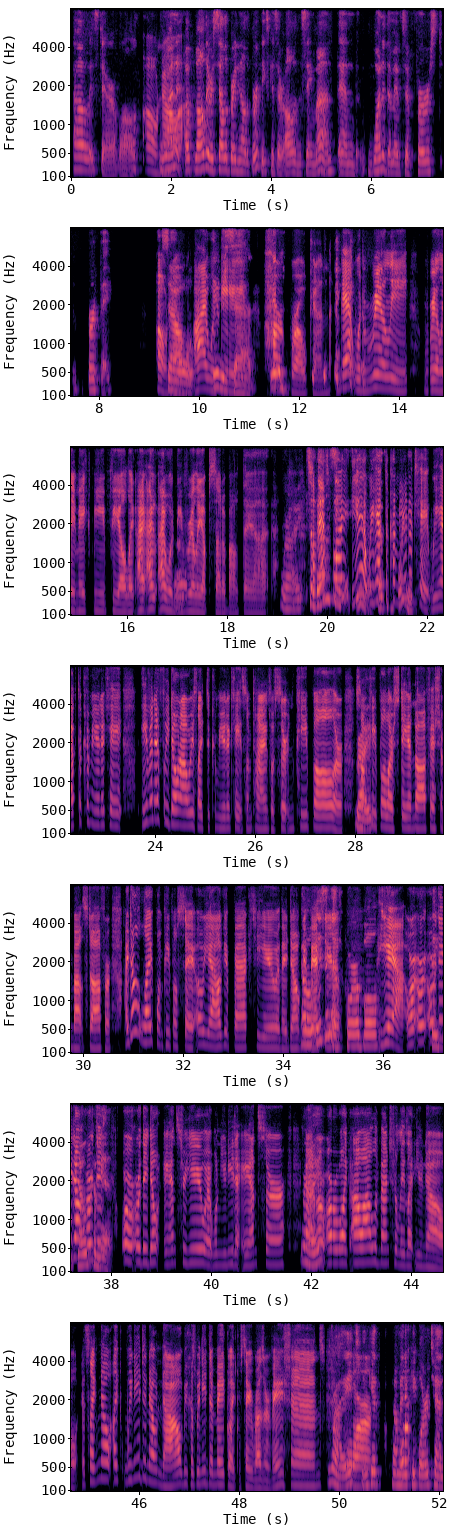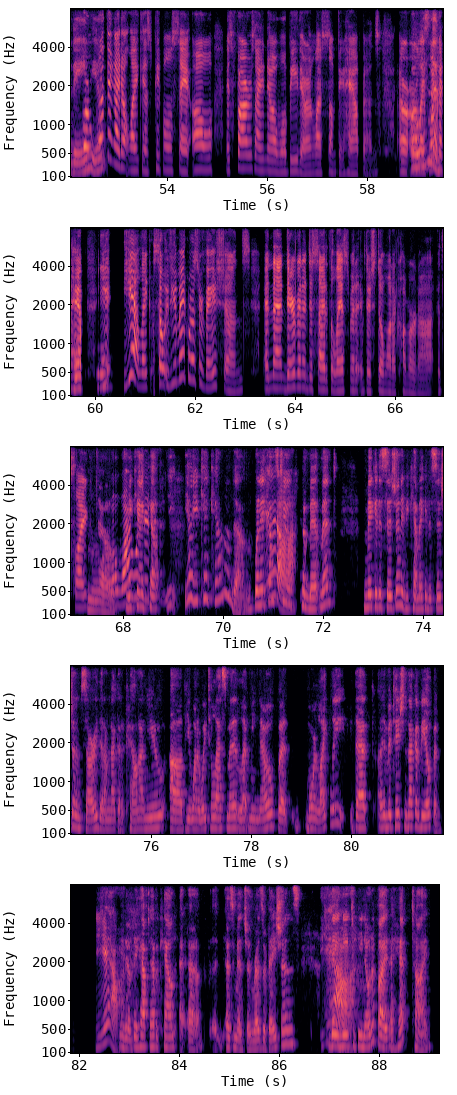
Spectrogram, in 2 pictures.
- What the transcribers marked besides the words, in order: sigh; laugh; other background noise; tapping; other noise
- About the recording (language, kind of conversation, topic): English, unstructured, How do you make sure you spend enough quality time with both friends and family?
